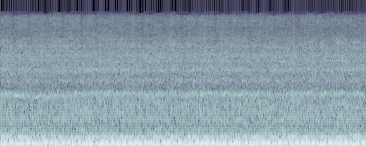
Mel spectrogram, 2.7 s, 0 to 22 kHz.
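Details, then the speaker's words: 1999 Honda Valkyrie Interstate flat-six after carburetor rebuild, previously lean and struggling; now smooth even idle holding near 1000 rpm, no popping or stumbling; normal idle. "that's a lot better she she was struggling a little bit idle's right where we want it about 1K"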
